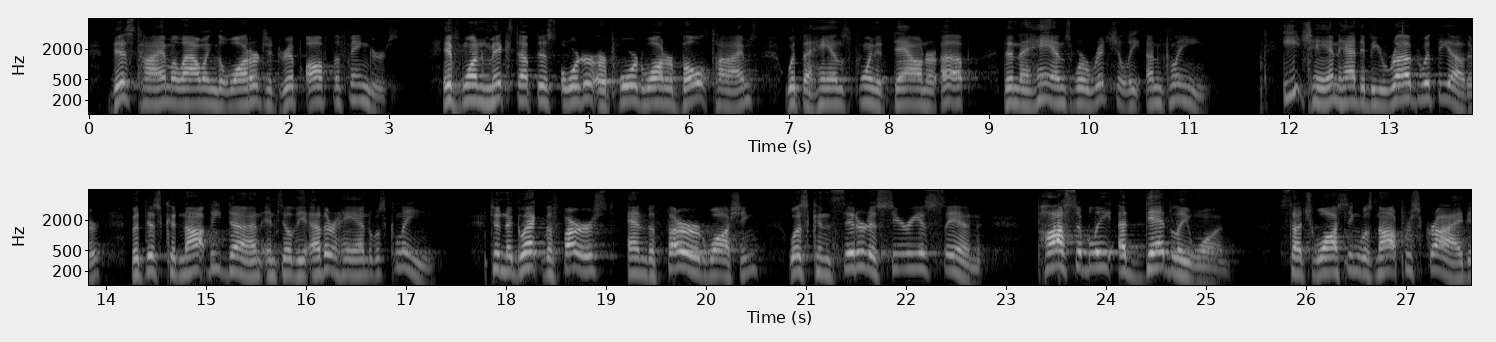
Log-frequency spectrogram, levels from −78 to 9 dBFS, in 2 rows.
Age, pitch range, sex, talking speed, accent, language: 50-69, 150-195 Hz, male, 165 wpm, American, English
